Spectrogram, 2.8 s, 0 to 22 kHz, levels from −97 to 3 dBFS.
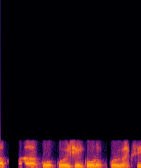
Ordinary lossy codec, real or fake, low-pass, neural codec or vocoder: none; real; 3.6 kHz; none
